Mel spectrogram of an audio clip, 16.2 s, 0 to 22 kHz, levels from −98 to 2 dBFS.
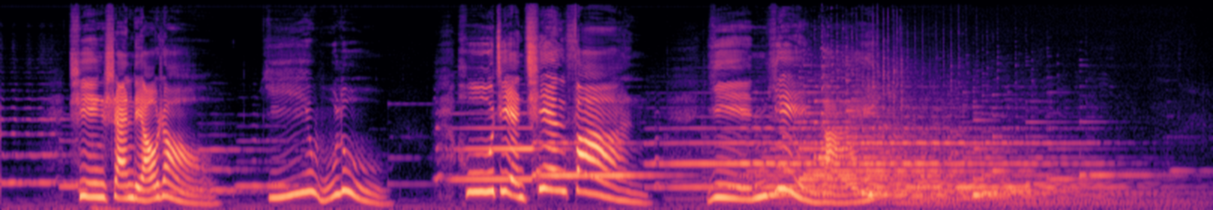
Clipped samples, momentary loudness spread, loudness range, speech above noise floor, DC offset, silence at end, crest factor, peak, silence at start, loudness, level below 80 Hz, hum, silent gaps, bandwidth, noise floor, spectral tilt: under 0.1%; 22 LU; 13 LU; 39 dB; under 0.1%; 1.1 s; 18 dB; 0 dBFS; 0 s; -17 LUFS; -54 dBFS; none; none; 17.5 kHz; -55 dBFS; -4 dB/octave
